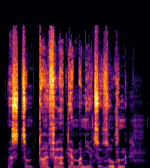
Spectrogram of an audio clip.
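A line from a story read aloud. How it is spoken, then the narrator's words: Angry grumble. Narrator (German): brummte Strassmore ärgerlich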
